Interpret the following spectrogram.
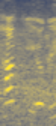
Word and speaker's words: Akakioga: We have here Akakioga Cosplay. Am I saying that right? It's Akakioga. You were close. I was close. It's very hard to pronounce if you're like just kind of looking at it.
